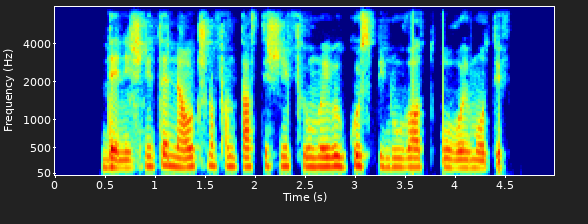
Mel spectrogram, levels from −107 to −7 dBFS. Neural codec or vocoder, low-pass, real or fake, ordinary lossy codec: vocoder, 24 kHz, 100 mel bands, Vocos; 7.2 kHz; fake; Opus, 64 kbps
